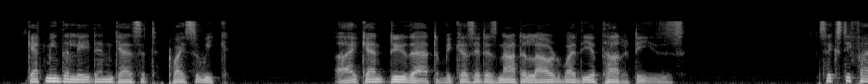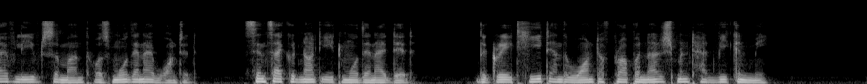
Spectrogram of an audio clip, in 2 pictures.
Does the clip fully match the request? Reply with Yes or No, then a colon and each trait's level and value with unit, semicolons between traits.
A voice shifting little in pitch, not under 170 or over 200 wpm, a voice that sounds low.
Yes: narrow, 2.3 semitones; average, 175 wpm; low, 105 Hz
